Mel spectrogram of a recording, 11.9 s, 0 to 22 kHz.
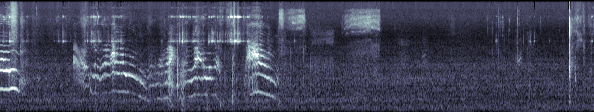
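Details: Indoors, two kittens born April 2021, an American Shorthair male and a Munchkin female, roughhouse; a quick cluster of short wavering meows in the first five seconds, then quiet room with faint rustling and a click.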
